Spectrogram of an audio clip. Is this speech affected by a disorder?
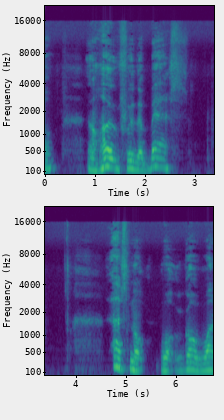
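Yes: motor neuron disease; terminal; body failing.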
